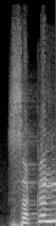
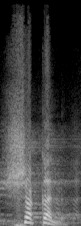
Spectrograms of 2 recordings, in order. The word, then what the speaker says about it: शकल: शकल गे हैं, सकल नहीं शकल, शकल यानी टुकड़ा, सकल यानी संपूर्ण। स का श उच्चारण इतना सा बदला कि अर्थ बदल गया।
